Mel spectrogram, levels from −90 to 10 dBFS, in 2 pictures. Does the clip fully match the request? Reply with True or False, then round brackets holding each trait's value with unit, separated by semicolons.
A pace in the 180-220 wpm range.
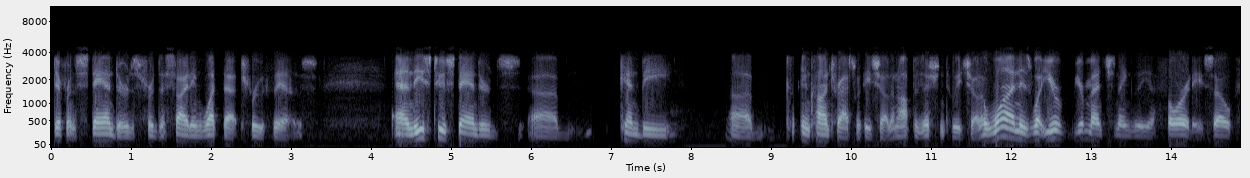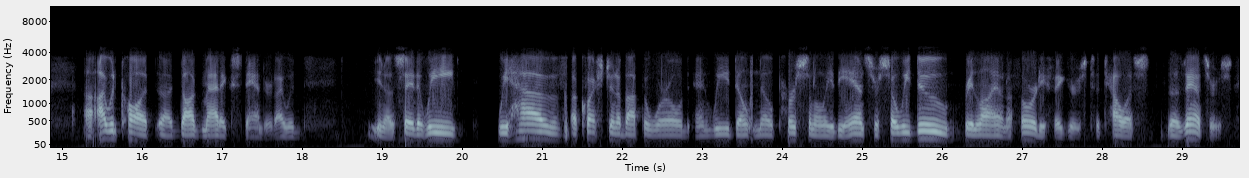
False (155 wpm)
